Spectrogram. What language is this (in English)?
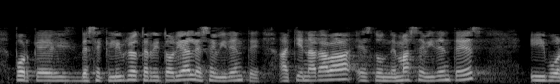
Spanish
